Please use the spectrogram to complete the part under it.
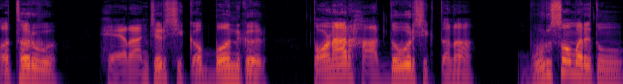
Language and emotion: Goan Konkani, disgusted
